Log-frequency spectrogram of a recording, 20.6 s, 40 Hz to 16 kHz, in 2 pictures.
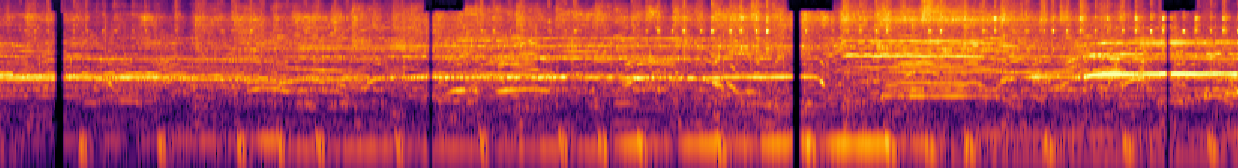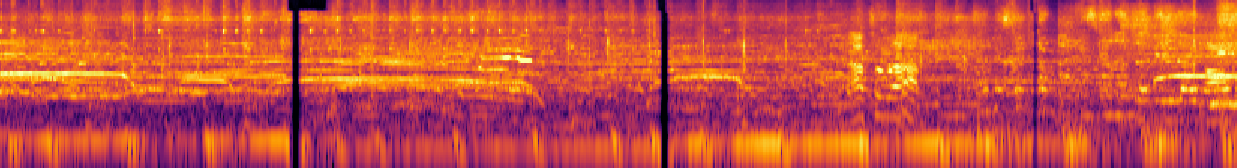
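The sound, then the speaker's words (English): A crowd cheers at the finish line of the St. Pete Run Fest 10th anniversary half marathon. Continuous whoops, shouts and high cheering voices, including children's, form a loud, sustained wall of sound with a few brief dips. “And just minutes ago, the sounds at the finish line.”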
